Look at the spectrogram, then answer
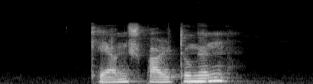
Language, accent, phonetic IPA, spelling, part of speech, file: German, Austria, [ˈkɛʁnˌʃpaltʊŋən], Kernspaltungen, noun, De-at-Kernspaltungen.ogg
- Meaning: plural of Kernspaltung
